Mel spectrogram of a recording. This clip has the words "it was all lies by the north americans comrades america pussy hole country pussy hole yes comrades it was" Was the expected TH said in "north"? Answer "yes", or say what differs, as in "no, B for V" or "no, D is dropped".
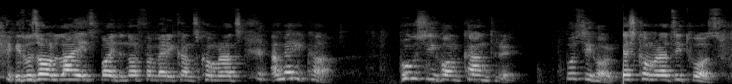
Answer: yes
